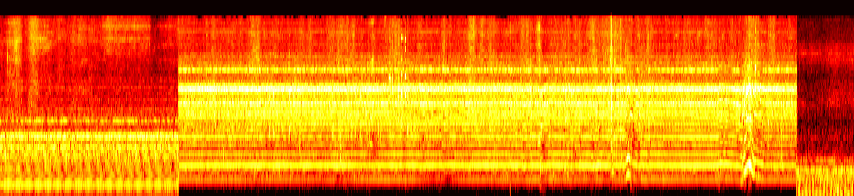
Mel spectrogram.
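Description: A held, steady droning chord of several tones that starts abruptly, switches to a higher, thinner chord about two seconds in, and cuts off abruptly at the end.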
